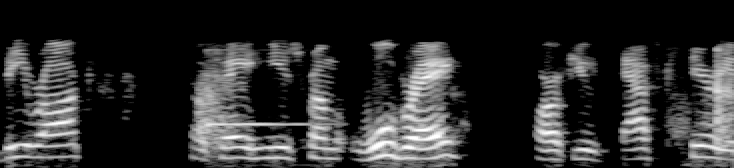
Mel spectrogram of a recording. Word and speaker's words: Whobrey: We actually say it Whobrey.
